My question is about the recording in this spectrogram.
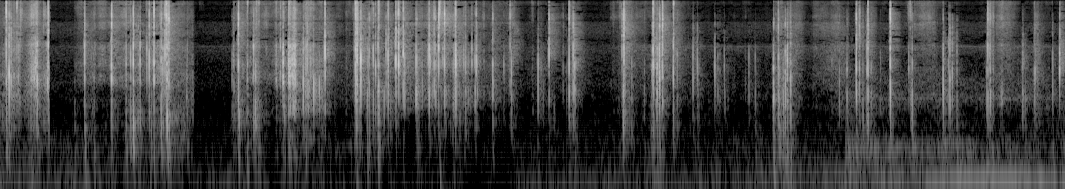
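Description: Silver foil zip pouch crinkling as small wooden sticks are slid into it and it is handled, in a run of short crinkles and light clicks. The crinkling is densest from about two to four and a half seconds in, then comes in sparser bursts.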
